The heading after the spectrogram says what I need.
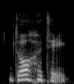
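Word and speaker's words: Doherty: Because her name is is Irish. Her name is Erin Dati. Dohati. Sorry, I that got stuck in my throat a bit. It there's a H in it. Basically, there's a H in dati. None of them were pronouncing it and it was driving me crazy.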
